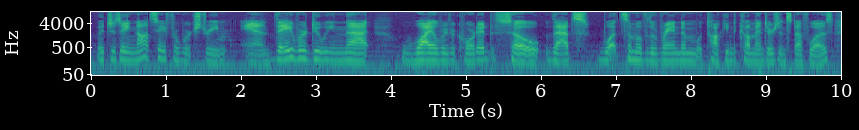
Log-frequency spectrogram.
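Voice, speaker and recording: A woman's voice: deep voice, steady tone, a little slow. A woman chatting casually as a streamer on a headset mic, with a giggly manner and crude, joking banter. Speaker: streamer, co-host. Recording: faint background noise.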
